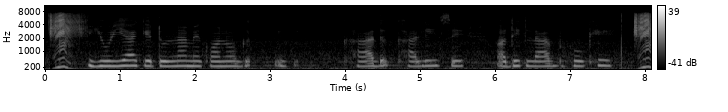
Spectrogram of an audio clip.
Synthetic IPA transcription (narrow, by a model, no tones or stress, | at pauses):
juːɽijakeʈ̪ʊlnamẽkɔːno | kʰaːd̪kʰaːlise | əd̪ʱɪklaːbhokʰeː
